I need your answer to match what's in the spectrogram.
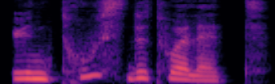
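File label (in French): "une trousse de toilette", French; vocabulaire; le lexique des vacances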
